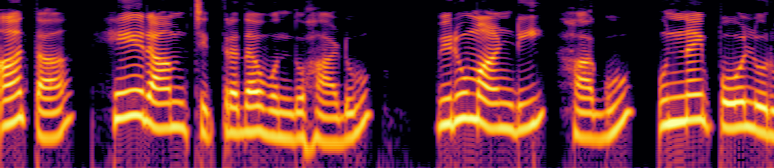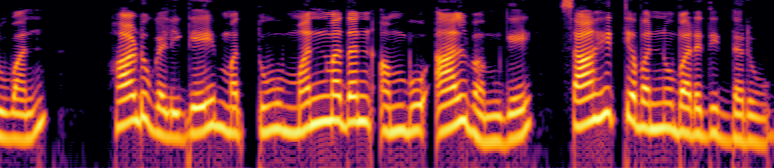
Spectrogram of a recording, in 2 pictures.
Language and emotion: Kannada, neutral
